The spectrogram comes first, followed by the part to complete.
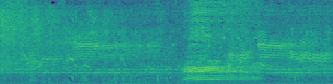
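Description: A sheep bleating once, a wavering call about a second long, past the middle.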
